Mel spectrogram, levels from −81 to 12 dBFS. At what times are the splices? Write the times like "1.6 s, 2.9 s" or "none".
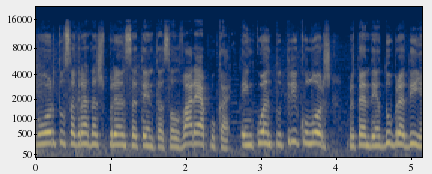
2.6 s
